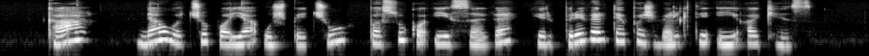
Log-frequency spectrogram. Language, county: Lithuanian, Telšiai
